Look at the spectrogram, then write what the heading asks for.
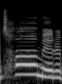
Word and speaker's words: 참외: 요새는 참외를 많이 안 좋아하는 것 같은데? 선생님 지금 어떻게 발음했냐면 참외, 그치? 어떻게? 입술이 안 바뀐 채로 발음을 했어요.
